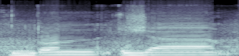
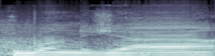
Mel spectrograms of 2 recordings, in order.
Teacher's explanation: ये चार हरूफ जो हैं ये खिलाफ क़ियास, इसमें यरमलून वाला कायदा यहाँ पर नहीं चलेगा, यानी कि नून साकन और नून तनवीन के बाद हरूफ हल्की में से ना आए तो गुन्ना करते थे। अब यहाँ पर नून साकन या नून तनवीन के बाद हरूफ हल्की में से नहीं आ रहा, फिर भी यहाँ पर गुन्ना नहीं करेंगे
